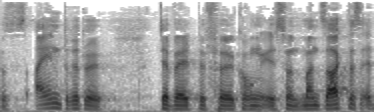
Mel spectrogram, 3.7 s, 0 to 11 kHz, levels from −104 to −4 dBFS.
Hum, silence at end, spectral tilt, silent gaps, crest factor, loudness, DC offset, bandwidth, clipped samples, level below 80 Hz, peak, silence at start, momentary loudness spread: none; 0 s; -5 dB/octave; none; 20 dB; -25 LUFS; 0.1%; 10.5 kHz; under 0.1%; -56 dBFS; -4 dBFS; 0 s; 8 LU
